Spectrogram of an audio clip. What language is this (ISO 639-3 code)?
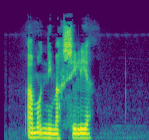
ncx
